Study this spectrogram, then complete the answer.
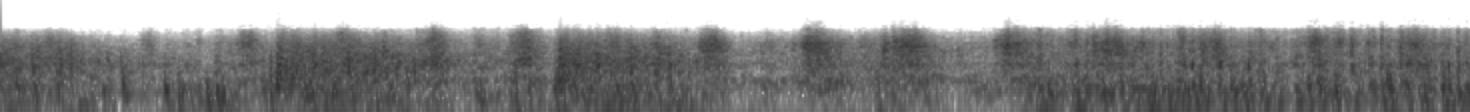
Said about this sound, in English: The cowboy puts the spurs to his horse. The old-timer ducks as the gang fires through the cloud of dust kicked up by Nellie. The cowboy gallops up behind the gang, gaining ground.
